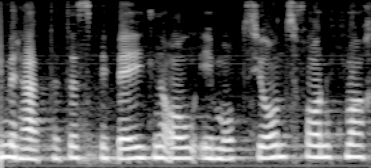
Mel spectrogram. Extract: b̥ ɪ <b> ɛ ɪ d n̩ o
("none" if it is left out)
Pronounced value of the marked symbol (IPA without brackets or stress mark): b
